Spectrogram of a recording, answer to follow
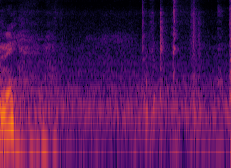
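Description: Quiet room tone with a few light, quick clicks about a second and a half in.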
